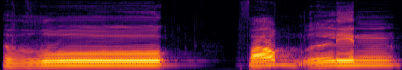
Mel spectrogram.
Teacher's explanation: আল্লাহ যু ফাদলিন যু একালিফ টান পেশের পরে ওয়াও সাকিন যু জালের উচ্চারণটা একদম নরম পাতলা করতে হবে জিহ্বার মাথা উপরের দাঁতের মাথার সাথে লাগবে জালের উচ্চারণটা করার সময় যু ফাদলিন ফাদ ফা দিয়ে দদ ধরবে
